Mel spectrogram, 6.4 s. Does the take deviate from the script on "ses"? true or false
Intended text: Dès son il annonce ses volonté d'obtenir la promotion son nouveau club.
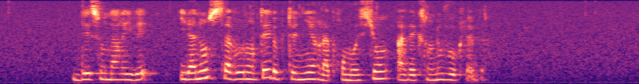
true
